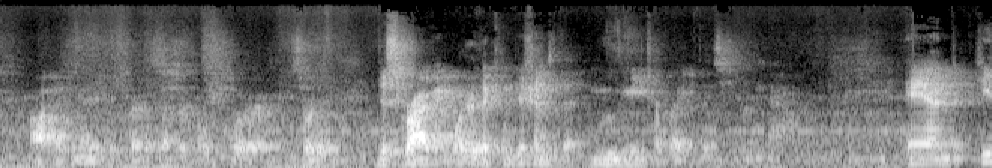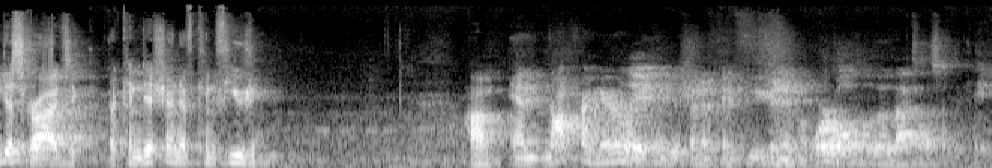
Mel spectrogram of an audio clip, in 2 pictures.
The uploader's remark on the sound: This lecture was given on June 21st, 2023, at Stonyhust College.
